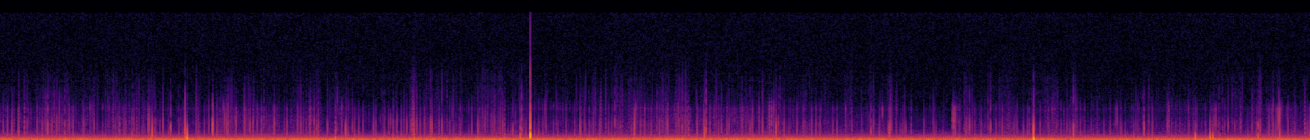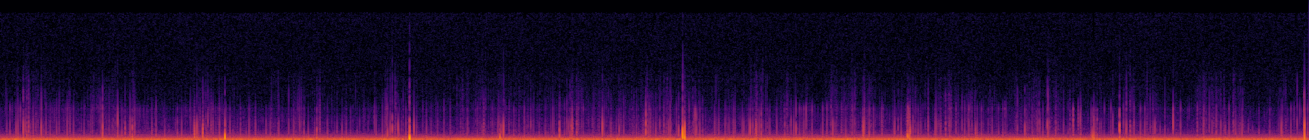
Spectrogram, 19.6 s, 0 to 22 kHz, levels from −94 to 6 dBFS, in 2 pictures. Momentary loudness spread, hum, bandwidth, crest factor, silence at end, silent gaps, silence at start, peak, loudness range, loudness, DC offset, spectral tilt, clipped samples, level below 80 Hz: 6 LU; none; 8.8 kHz; 32 dB; 0 s; none; 0 s; 0 dBFS; 2 LU; -33 LUFS; under 0.1%; -8 dB/octave; under 0.1%; -48 dBFS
